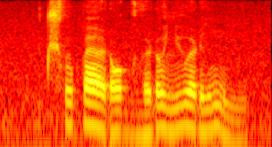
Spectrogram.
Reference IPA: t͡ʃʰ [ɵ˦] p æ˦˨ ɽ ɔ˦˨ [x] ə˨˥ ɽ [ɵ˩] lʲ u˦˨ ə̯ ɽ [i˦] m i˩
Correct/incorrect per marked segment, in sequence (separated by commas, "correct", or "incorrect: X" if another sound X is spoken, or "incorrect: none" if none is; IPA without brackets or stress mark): correct, incorrect: ɡʱ, incorrect: ɵ˦˨, incorrect: i˨˥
